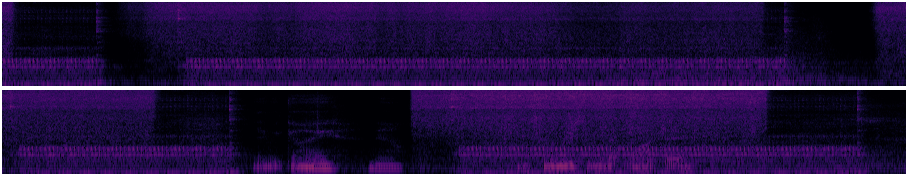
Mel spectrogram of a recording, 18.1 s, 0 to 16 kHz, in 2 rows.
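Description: Airbrush compressor running with a steady hum and a hiss of air through the airbrush, set to 30 psi. It cuts off and starts again several times, in four runs of one to six seconds.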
